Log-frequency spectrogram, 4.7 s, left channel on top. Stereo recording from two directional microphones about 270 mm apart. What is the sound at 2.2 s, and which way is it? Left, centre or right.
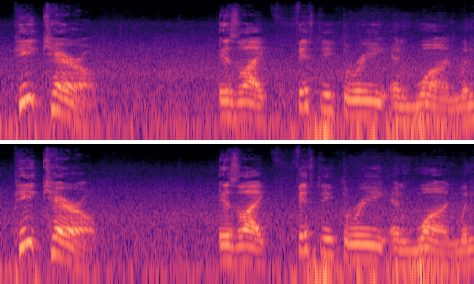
A man's voice, centre.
